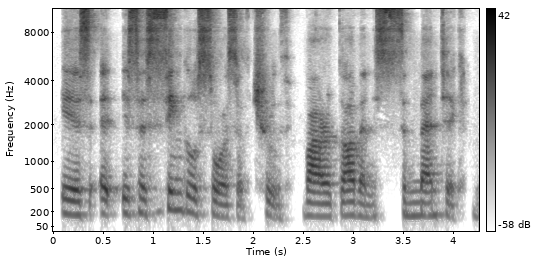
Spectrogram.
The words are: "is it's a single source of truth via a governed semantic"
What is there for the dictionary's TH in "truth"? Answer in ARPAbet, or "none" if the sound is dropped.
TH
